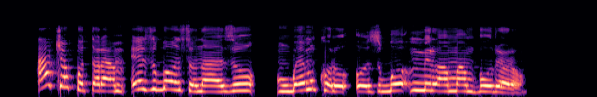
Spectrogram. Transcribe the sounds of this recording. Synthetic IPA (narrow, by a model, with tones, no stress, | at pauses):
a˦t͡ʃɔ˦pʊ˨ta˨ɾa˨m̩˦e˦zu˦ɡ͡bo˦n̩˨so˨na˨a˨zʊ˦ | ŋ͡m̩˨ɡ͡be˨m̩˦kʊ˨ɾʊ˨o˨zu˨ɡ͡bo˦m̩˦mi˦ɾu˦a˦ma˦m̩˦bʊ˦ɾjɔ˨ɾʊ˨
